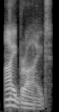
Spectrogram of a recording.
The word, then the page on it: eyebright: British English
